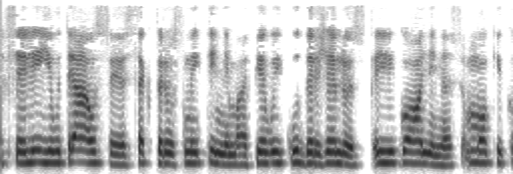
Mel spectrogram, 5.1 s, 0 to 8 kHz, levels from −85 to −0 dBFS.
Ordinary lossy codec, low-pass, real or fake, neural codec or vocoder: MP3, 32 kbps; 7.2 kHz; fake; autoencoder, 48 kHz, 32 numbers a frame, DAC-VAE, trained on Japanese speech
